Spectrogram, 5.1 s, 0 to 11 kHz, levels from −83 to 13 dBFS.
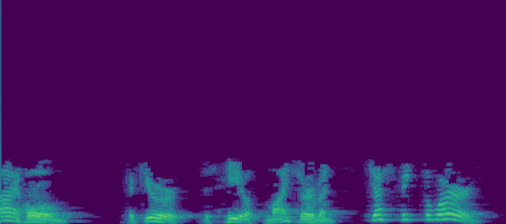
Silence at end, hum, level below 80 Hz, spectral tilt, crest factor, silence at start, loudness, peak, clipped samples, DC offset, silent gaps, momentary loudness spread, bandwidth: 0.25 s; none; -64 dBFS; -12.5 dB/octave; 16 dB; 0 s; -19 LUFS; -4 dBFS; under 0.1%; under 0.1%; 1.02-1.16 s; 13 LU; 3.2 kHz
